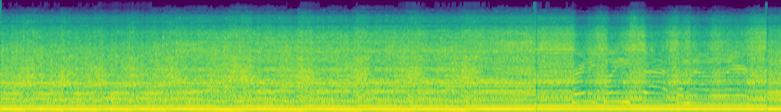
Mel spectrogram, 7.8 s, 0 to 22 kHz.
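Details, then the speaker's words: Isuzu 4-cylinder 60 hp diesel from an air compressor, started after bleeding the fuel system and jump-starting. It cranks, fires and settles into a steady, even high idle with a smooth deep drone, no knocks and no smoke; healthy. "I had no idea we were in high idle, or I wouldn't have started it like that. This thing is running so good. Man, there is no smoke coming out of that stack."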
